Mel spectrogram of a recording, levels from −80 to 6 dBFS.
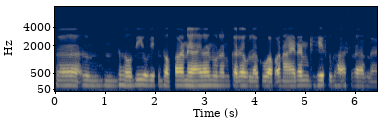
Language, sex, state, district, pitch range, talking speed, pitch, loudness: Magahi, male, Bihar, Lakhisarai, 130-140 Hz, 150 wpm, 135 Hz, -20 LUFS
